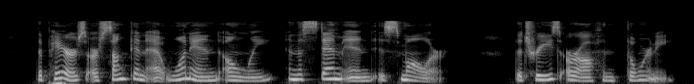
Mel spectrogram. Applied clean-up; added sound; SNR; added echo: none; none; none; none.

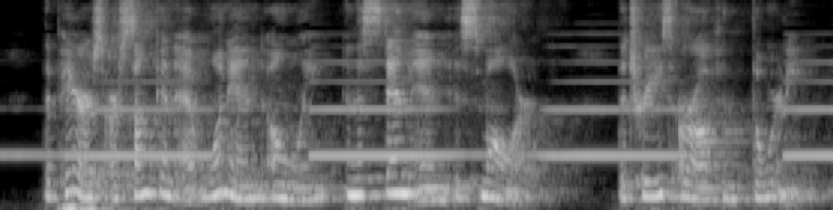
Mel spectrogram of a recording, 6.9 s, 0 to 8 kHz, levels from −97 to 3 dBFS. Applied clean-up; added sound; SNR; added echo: none; Wind instrument, woodwind instrument; 11 dB; reverberation time 0.9 s.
